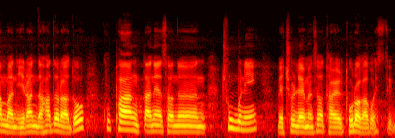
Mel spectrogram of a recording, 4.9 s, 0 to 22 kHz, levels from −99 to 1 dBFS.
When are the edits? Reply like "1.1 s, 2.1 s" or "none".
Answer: none

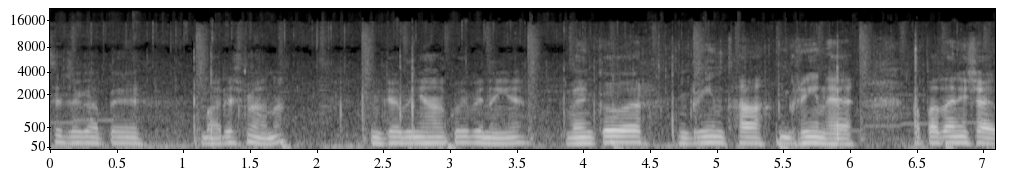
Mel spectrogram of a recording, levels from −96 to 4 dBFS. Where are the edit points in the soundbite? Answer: 3.7 s

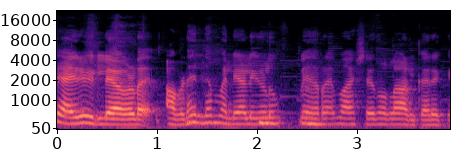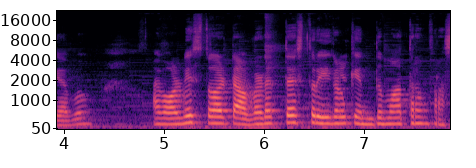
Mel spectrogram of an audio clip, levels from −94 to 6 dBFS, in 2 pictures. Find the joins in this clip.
none

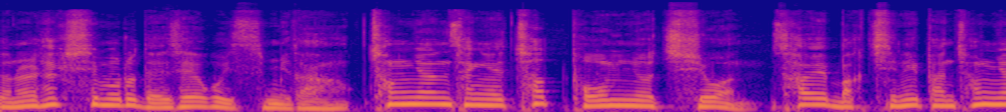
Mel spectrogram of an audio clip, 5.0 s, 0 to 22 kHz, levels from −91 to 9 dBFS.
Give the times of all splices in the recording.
1.8 s

